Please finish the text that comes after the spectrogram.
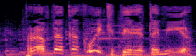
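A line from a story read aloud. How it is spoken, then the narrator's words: Muttered. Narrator (Russian): пробормотал Коэн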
